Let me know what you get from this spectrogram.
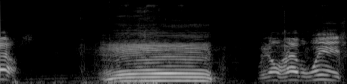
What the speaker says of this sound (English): Get this old cow out of the way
